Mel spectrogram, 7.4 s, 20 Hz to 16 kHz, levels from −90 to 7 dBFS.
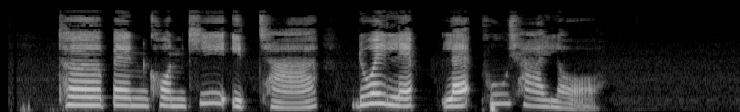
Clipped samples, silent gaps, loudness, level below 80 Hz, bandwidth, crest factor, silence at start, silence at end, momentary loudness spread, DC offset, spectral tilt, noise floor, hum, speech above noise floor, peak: under 0.1%; none; -23 LUFS; -66 dBFS; 11.5 kHz; 18 dB; 0.6 s; 1.45 s; 11 LU; under 0.1%; -4 dB/octave; -68 dBFS; none; 45 dB; -6 dBFS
